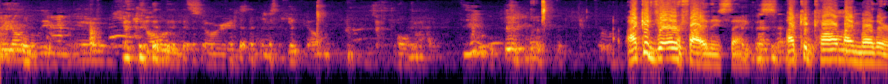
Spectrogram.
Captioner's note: laughing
